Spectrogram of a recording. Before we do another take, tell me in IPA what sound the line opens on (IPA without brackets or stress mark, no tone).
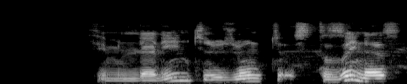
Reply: θ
